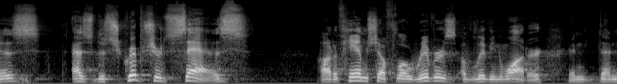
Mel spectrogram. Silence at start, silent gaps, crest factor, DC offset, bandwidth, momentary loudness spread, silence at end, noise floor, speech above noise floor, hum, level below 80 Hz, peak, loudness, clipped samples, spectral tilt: 0 s; none; 18 dB; 0.4%; over 20 kHz; 11 LU; 0 s; -59 dBFS; 40 dB; none; -64 dBFS; 0 dBFS; -19 LUFS; under 0.1%; -3.5 dB/octave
